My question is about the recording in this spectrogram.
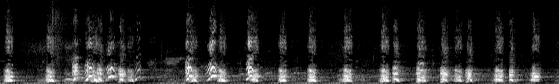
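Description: German Shepherd Dog barking repeatedly, about two barks a second, with quicker runs of short barks about a second in and again around three seconds in.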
